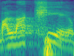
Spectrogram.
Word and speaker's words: 말라키: 여호와께서 말라기로 이스라엘에게 말씀하신 경고라.이 말라기라는 거의 발음이 원래는 말라키예요. 말라키. 사람 이름입니다.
